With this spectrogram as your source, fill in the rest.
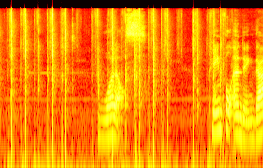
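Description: Playing cards are shuffled with quick, crisp snaps and taps.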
